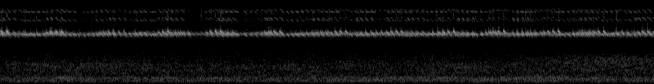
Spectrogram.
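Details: High, ringing cricket song on a stormy summer evening, pulsed chirps nearly twice per second with a brief dip near the two-second mark, otherwise constant and unaccompanied.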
